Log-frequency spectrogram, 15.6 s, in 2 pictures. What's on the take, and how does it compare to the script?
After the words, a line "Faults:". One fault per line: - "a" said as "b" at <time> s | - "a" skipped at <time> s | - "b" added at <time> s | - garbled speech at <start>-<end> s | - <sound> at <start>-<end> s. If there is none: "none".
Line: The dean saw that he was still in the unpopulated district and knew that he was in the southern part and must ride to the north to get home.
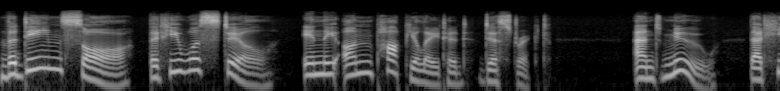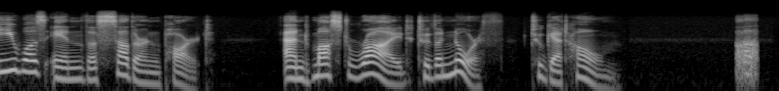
The dean saw that he was still in the unpopulated district and knew that he was in the southern part and must ride to the north to get home.
Faults:
- laugh at 15.2-15.4 s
